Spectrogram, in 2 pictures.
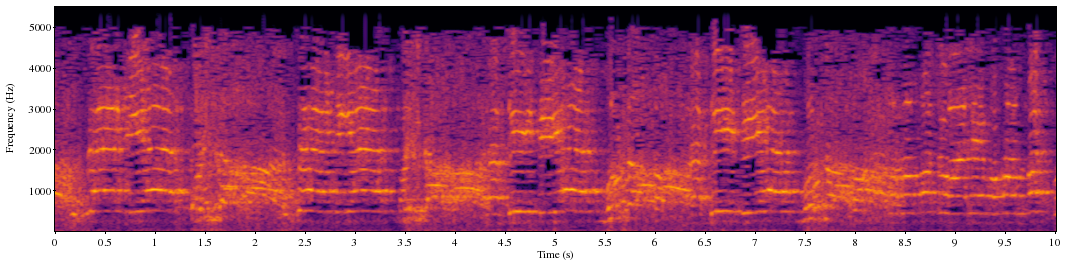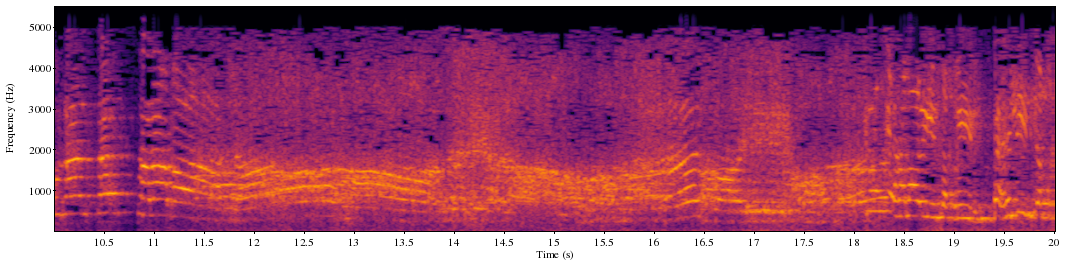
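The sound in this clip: A large crowd chants a slogan in unison in response to a speaker at a religious gathering on Husayn ibn Ali and Karbala. Many voices sound together, loud and sustained, in rhythmic surges.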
